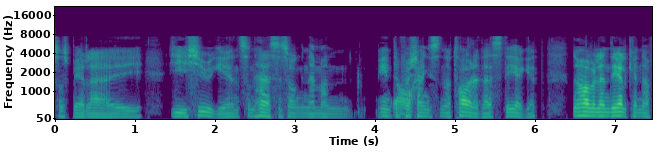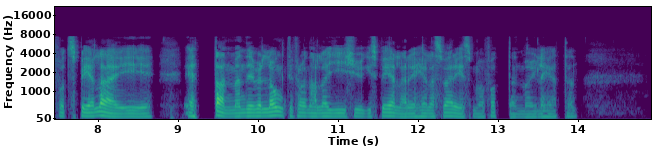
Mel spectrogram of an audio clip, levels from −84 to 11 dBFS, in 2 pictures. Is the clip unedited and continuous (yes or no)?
yes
